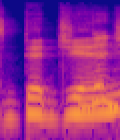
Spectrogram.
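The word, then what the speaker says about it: djinn: I believe I believe the correct way to say that is Dijin.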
